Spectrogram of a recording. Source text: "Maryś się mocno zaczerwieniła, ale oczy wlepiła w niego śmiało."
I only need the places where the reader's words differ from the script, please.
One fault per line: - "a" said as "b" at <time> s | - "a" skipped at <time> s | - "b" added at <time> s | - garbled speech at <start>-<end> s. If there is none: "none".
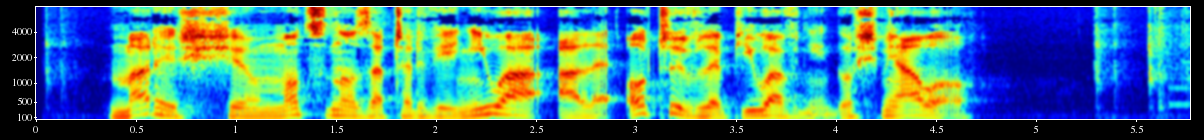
none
